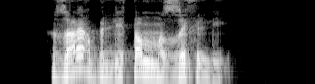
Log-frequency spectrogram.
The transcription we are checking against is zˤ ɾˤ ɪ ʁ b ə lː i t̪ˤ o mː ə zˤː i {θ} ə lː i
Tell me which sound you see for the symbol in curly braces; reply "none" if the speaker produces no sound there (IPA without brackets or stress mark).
f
